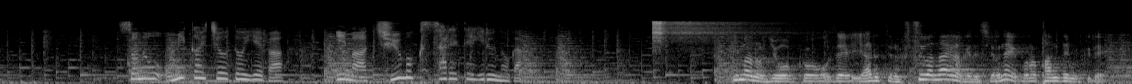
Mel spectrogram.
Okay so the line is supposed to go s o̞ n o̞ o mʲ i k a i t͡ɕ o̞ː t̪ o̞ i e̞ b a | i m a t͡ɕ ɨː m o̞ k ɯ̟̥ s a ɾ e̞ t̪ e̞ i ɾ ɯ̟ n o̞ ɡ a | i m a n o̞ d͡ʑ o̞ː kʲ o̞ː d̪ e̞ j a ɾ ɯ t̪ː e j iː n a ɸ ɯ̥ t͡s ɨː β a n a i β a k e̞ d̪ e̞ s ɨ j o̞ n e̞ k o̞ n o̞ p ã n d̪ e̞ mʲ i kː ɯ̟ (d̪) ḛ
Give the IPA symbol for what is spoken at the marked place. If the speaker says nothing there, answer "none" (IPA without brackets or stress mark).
d̪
